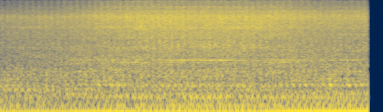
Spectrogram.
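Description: Old six-volt truck engine idling with a steady low drone and even firing, no stumbling; runs fine.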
